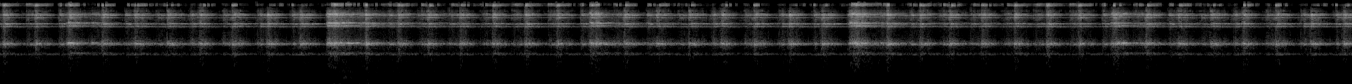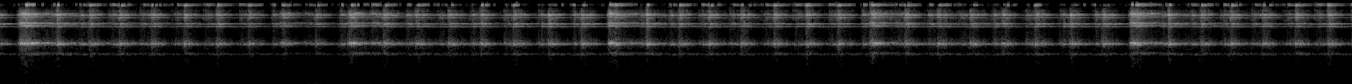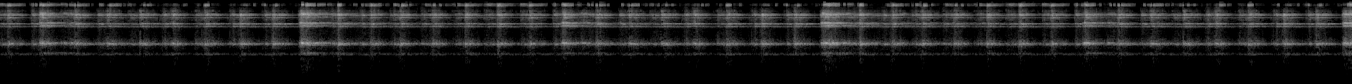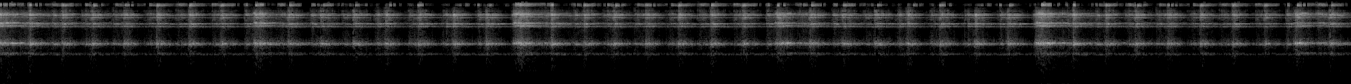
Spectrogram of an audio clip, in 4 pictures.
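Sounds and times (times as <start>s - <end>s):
sleigh bells jingling: 17.0s - 54.0s.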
